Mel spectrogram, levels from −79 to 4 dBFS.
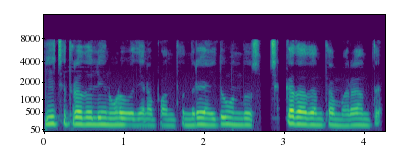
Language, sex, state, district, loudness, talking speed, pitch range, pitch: Kannada, male, Karnataka, Koppal, -18 LUFS, 125 wpm, 155-175 Hz, 160 Hz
